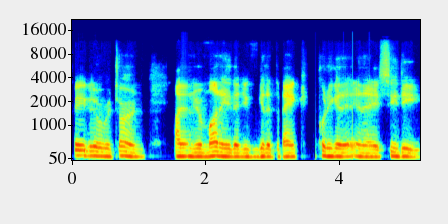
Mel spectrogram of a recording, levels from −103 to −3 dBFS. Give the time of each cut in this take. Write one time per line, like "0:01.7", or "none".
0:04.2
